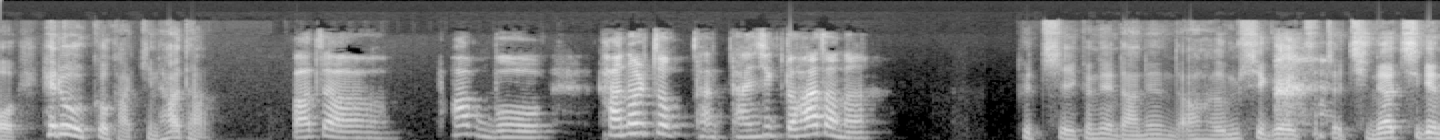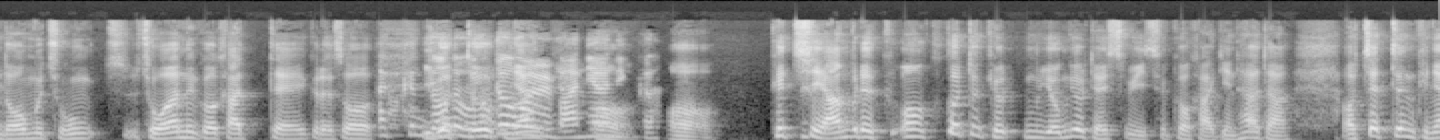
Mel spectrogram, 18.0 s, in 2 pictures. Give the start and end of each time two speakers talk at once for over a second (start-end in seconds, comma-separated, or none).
11.3-13.1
